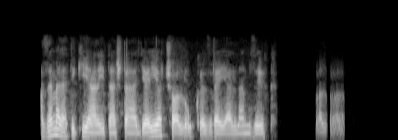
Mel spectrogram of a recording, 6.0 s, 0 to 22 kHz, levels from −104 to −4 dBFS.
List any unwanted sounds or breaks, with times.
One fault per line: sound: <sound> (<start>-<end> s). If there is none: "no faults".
sound: laugh (4.7-5.2 s)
